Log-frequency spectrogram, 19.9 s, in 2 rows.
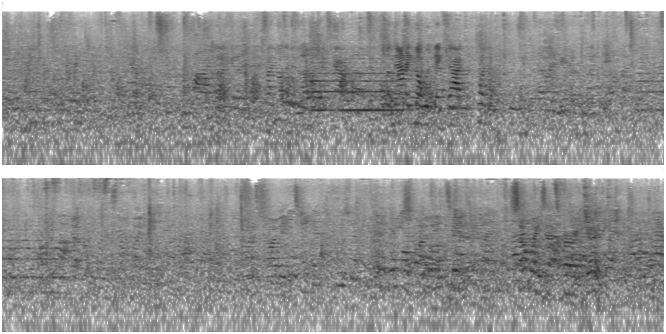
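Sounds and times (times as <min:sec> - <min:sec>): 
large crowd of pedestrians in a lobby: 0:00.0 - 0:19.8.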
